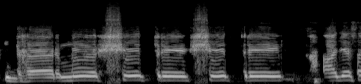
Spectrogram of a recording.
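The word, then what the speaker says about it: धर्मक्षेत्रे: मिलकर बनता है क् जब केवल क् बोलेंगे केवल इसी को बोले तो क की आवाज बड़ी कम आती है बहुत कम या कई बार कहे कि आती नहीं है लेकिन यदि किसी और के साथ जुड़ जाए जैसे एक शब्द पहले आ गया धर्म तो इसके साथ जब बोलेंगे तो क की आवाज एकदम स्पष्ट आएगी और कैसे बोलेंगे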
